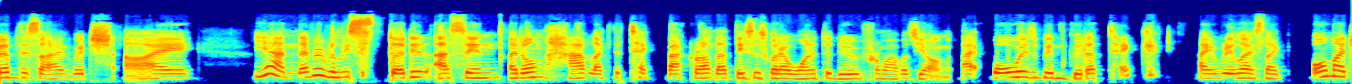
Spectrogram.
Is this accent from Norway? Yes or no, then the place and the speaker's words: yes; Norway; moved away as an adult; now in Barcelona, Spain; originally I'm from Norway. Been living in many different countries the last years, but I've been the last 12, I think, in Barcelona, in Spain.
